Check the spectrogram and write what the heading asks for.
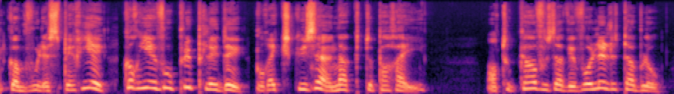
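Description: Woman reading as a sly old sage, loud and bold. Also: medium pitch, no room sound, studio quality, lightly acted.

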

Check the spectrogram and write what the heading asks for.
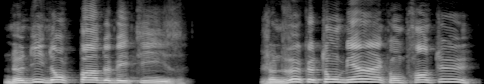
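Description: A man's voice: high-pitched, expressive, slow, a little mellow, muffled recording, pitched above the performer's own voice. A man voicing an arrogant, lazy young male valet who talks in a nasal, drawling, condescending way. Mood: bored, condescending.

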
